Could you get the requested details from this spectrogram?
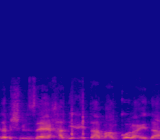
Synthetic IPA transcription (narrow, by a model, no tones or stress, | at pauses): d̪abɪʃvilzeʔeħad̪jɪħt̪avʕalkolaʕid̪a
